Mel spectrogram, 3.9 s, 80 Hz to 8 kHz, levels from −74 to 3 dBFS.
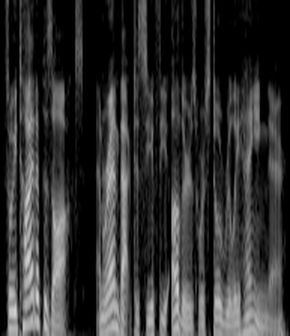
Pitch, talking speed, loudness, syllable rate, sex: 120 Hz, 295 wpm, -21 LUFS, 6.6 syllables/s, male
